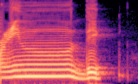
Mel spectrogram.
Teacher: नून साकिन के बाद दाल जो हुर्फ इख्फा है तो यहाँ पर हम इख्फा करेंगे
